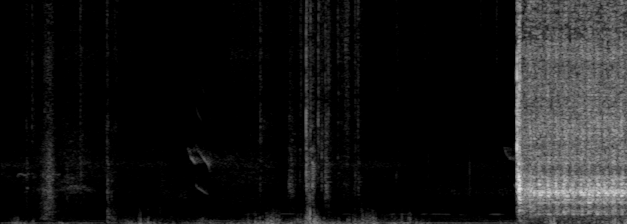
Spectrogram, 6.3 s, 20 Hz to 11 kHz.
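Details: 1961 Ford Falcon Futura parked 20 years, just fitted with new plug wires after rusty old ones, fuel pump off; uneven slow cranking about three turns a second with no firing; cranks but won't start.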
